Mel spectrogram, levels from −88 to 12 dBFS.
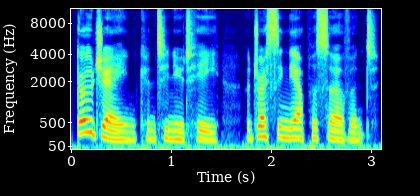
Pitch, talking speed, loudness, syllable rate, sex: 175 Hz, 155 wpm, -19 LUFS, 5.1 syllables/s, female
